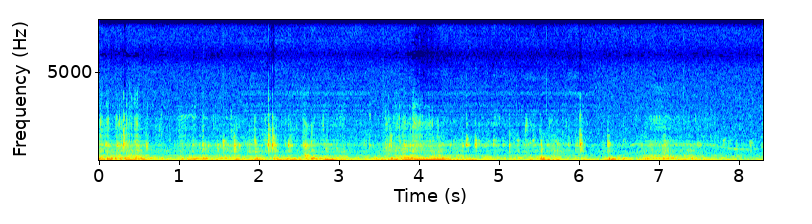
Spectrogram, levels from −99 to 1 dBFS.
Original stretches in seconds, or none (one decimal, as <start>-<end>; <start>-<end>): 0.0-1.8; 3.4-4.1; 6.2-8.3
